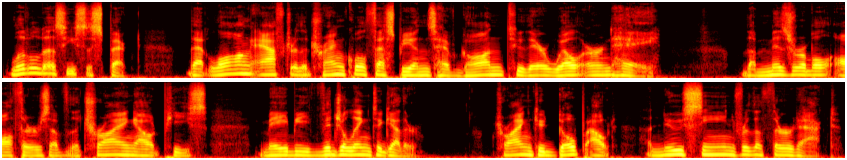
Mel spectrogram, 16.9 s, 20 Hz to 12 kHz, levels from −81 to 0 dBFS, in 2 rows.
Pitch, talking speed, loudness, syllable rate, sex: 115 Hz, 140 wpm, -21 LUFS, 4.0 syllables/s, male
